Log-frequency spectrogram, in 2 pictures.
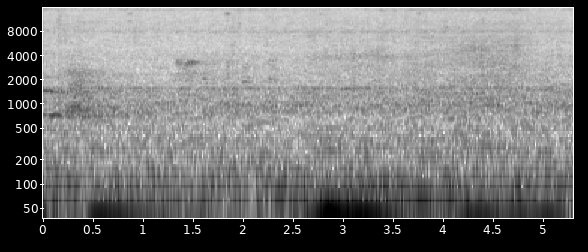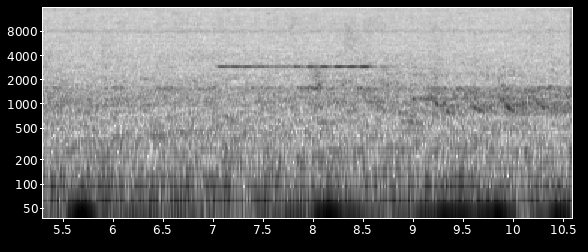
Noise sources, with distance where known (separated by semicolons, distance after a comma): siren, far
